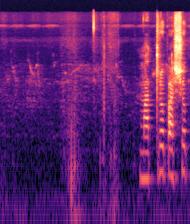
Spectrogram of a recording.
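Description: Cloth rustles as it is moved by hand.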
